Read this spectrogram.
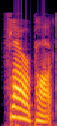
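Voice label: "flowerpot", American English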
